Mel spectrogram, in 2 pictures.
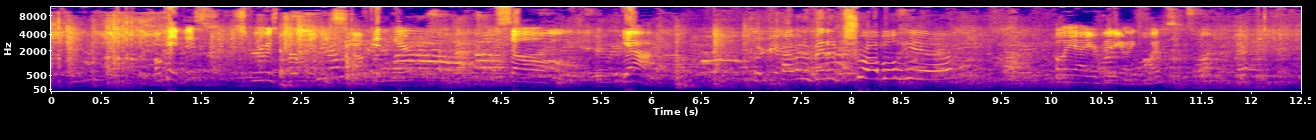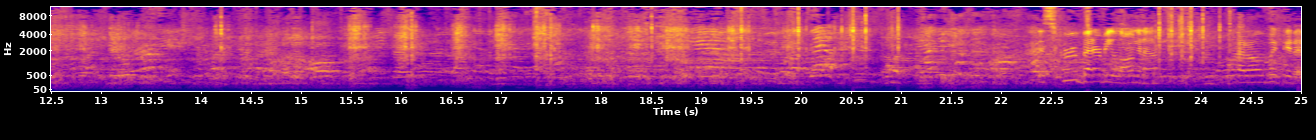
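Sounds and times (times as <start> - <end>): chatter of young voices: 0.0 - 25.0.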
